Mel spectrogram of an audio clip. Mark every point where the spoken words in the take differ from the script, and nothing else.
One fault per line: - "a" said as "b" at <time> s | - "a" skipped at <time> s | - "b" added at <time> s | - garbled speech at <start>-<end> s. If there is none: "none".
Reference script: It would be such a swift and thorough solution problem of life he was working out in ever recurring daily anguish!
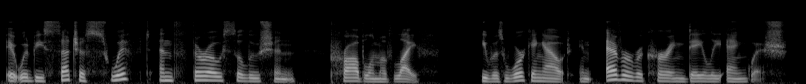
none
